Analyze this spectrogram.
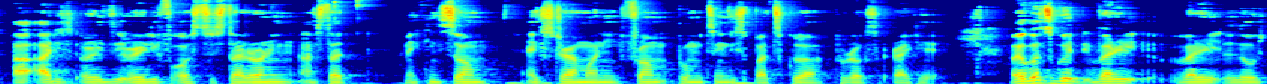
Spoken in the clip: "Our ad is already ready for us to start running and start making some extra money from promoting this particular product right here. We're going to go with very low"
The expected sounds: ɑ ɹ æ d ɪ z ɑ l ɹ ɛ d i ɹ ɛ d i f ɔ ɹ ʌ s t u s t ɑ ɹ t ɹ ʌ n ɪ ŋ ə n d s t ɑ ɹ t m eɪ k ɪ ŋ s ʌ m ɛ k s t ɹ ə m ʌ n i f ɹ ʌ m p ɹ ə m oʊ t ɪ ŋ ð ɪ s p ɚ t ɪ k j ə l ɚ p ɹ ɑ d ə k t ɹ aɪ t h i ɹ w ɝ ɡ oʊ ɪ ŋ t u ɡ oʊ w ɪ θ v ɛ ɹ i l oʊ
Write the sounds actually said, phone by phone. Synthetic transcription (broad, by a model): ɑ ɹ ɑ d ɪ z ɑ l ɹ ɛ d i ɹ ɛ d i f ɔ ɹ ʌ s t u s t ɑ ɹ t ɹ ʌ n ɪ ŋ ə n s t ɑ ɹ t m eɪ k ɪ ŋ s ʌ m ɛ k s t ɹ ə m ʌ n i f ɹ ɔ m p ɹ ə m oʊ t ɪ ŋ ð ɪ s p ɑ t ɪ k j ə l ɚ p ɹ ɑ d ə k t ɹ aɪ t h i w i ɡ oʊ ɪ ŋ t u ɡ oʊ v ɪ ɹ v ɛ ɹ i l oʊ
